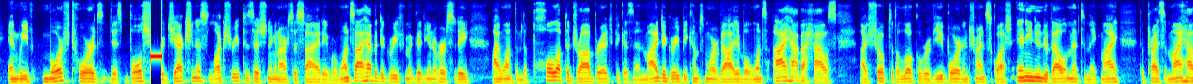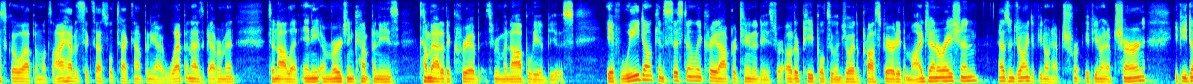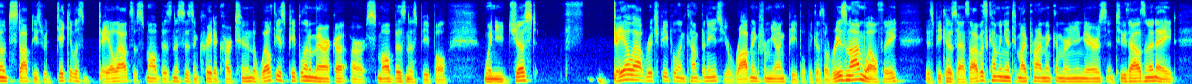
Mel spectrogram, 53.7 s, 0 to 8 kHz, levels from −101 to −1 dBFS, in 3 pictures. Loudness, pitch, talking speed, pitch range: -25 LUFS, 105 Hz, 200 wpm, 95-120 Hz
